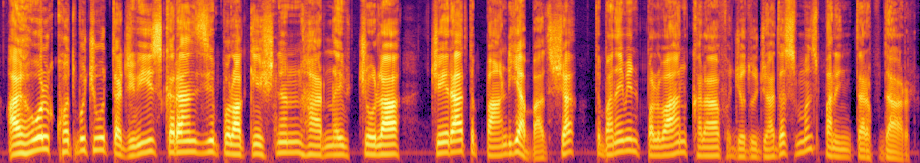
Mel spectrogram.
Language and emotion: Kashmiri, neutral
